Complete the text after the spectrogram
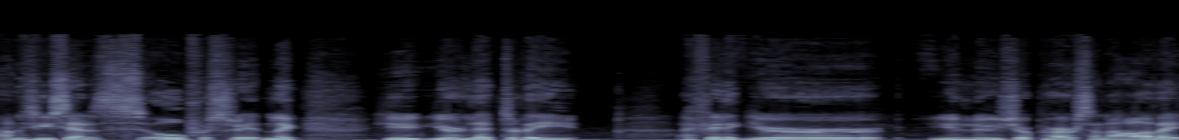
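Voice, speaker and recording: A man talks with an Irish accent at a fairly quick pace. His intonation stays fairly even. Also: medium pitch for a man. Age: 30s. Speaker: podcast host and coach. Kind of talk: casual interview chat. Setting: camper van.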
